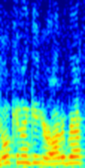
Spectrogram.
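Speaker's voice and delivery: high, quick, eager fan voice asking for an autograph; excited fan. Retold or imitated. Kids crowding the limo beg the storyteller for an autograph, high and eager. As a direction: squeal it like a starstruck kid.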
